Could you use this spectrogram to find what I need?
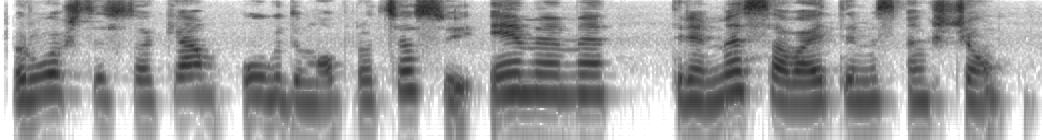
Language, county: Lithuanian, Kaunas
